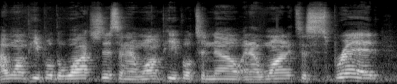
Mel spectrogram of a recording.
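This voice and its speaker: A man mumbles at a moderate pace and a fairly high pitch. Noticeable background noise sits behind him. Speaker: YouTube unboxing reviewer. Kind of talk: casual vlog review. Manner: mumbling; stutter.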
